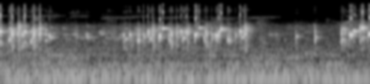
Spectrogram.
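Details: Female sooty-headed bulbul calling a male in the morning: irregular harsh chattering and squeaky notes in uneven bursts, with short gaps and scattered single chips between the louder runs.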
